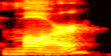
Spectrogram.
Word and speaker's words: Marr: Marr, and it is like it pronounced like Bill Maher, no relation.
